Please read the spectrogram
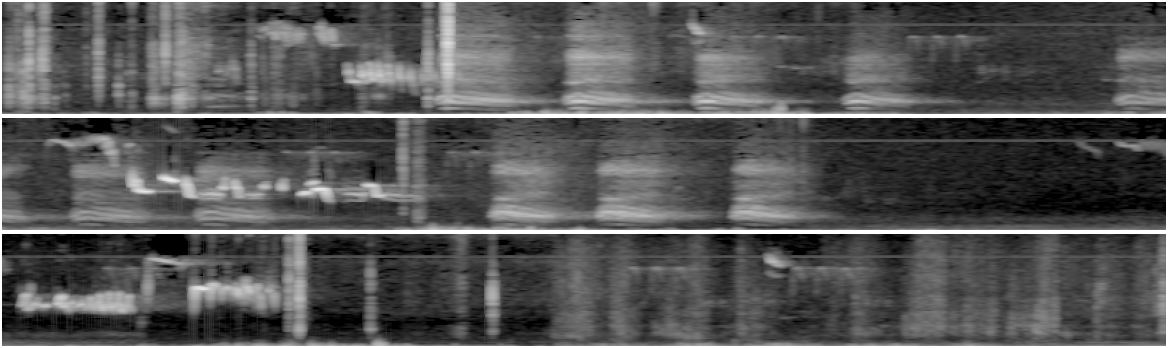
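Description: A crow cawing in three runs of short, falling calls, about nine caws in all, over a low rumble. Small birds chirp high and thin in between.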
